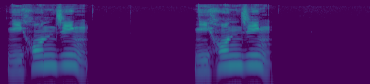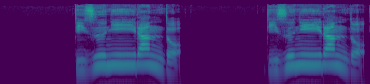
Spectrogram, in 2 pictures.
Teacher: After the downstep, you don't necessarily have to come down to the exact same pitch where you started. The low pitch after the downstep is often lower than the initial low pitch, but it depends on the intonation.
